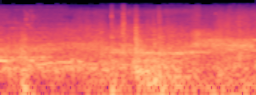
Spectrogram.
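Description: Hands grab hold of a metal van door with a clank.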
